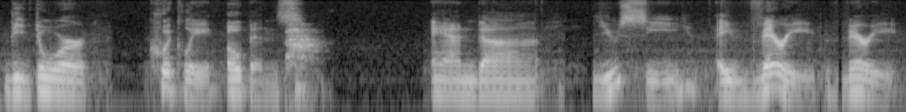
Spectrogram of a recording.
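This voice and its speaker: A man narrating as game master of an online tabletop game, slow and halting, with many fillers. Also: medium pitch, a bit bright, slight background noise.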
